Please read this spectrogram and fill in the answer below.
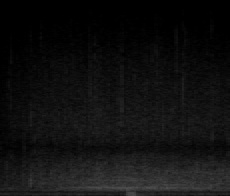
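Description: Large audience applauding, swelling to its loudest a little past the middle and then slowly fading.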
